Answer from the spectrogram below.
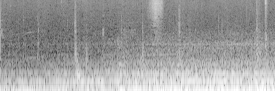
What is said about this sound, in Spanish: Ahora en realidad lo que más se escucha es el ruido de la rodadura del coche.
